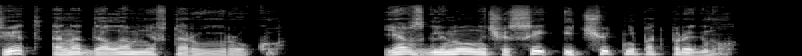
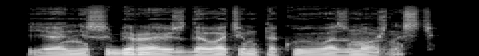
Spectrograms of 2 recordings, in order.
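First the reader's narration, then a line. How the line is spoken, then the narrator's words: Gloomy remark. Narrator (Russian): мрачно заметил я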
